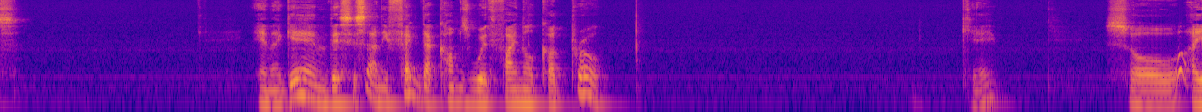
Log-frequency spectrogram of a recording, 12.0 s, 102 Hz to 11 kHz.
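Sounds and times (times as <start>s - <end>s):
light steady hum: 0.0s - 12.0s.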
